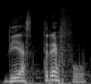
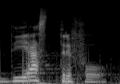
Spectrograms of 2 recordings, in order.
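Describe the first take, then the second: First: "diastrefo" con acento en la E; corrected stress. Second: "diástrefo" con acento en la primera A, lento; wrong stress. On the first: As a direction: di "diastrefo" cargando la E. ("diastrefo" bien acentuado en la E) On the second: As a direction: di "diástrefo" cargando la A. ("diástrefo" mal acentuado en la A) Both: Shown as a demonstration. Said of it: "perdón, porque es con un acento en la E".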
